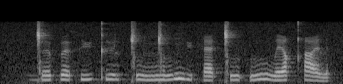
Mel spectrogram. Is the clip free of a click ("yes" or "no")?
no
